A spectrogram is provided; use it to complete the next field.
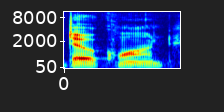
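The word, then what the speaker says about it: Do Kwon: red notice for tara's duquan so some people pronounce it dokwan so this is a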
